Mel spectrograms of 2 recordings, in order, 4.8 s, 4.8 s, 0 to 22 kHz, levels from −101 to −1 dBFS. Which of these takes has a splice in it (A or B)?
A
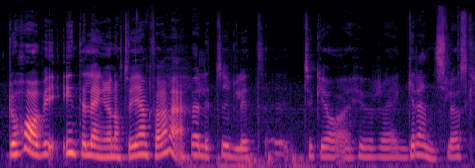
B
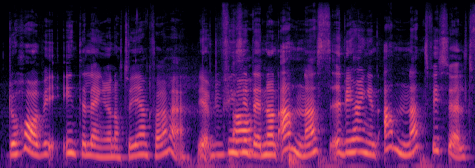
A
